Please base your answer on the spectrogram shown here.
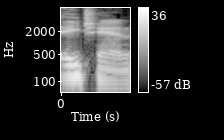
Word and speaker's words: Achane: Achane. That's how you pronounce it.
